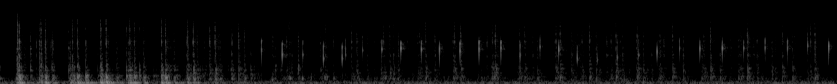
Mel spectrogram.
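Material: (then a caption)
Plastic. Long dark-painted nails tap rapidly on a tall clear plastic Barbie Color Reveal tube with a pink plastic cap, which holds a doll and is filled with pink opaque liquid or foam. The taps make quick, dry, keyboard-like clicks with bright, short edges. A deep low rumble sits under the first two seconds, then the clicks continue steadily over a quieter background.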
